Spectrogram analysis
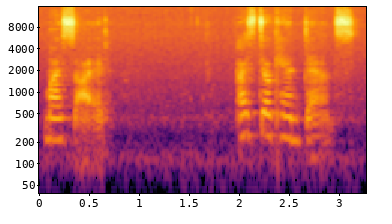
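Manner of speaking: reading the fan fiction aloud in an attempted American accent; American accent story reading. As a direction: narrate the chapter in a put-on American accent. Do the entire thing in an American accent.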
